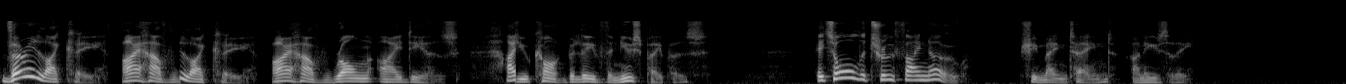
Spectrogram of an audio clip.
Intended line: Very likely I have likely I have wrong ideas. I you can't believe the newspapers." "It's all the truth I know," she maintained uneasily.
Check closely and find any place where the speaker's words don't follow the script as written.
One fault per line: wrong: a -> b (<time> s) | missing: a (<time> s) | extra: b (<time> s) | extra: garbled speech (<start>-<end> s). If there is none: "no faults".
no faults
